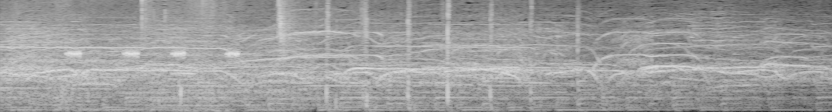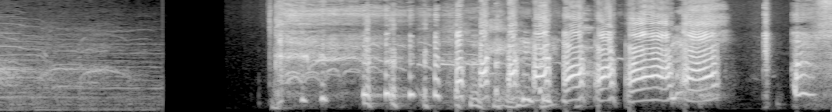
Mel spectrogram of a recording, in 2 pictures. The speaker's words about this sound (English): Frog! Perfect. Back in the pocket you go.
